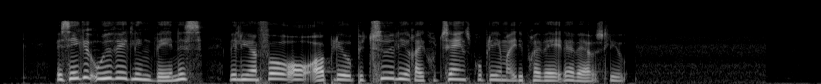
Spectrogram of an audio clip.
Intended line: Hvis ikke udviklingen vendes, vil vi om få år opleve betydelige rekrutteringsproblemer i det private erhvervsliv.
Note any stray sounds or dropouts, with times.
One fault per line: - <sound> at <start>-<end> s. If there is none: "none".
none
